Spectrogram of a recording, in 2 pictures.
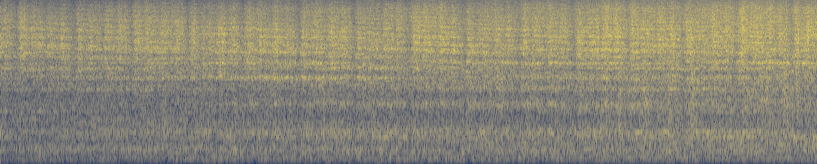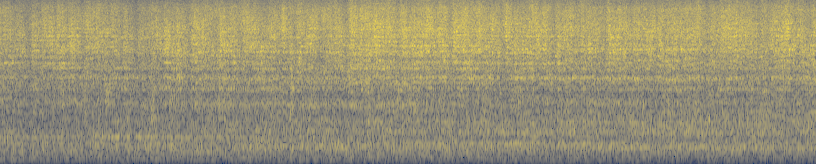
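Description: Train wheels clatter rhythmically over rails.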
